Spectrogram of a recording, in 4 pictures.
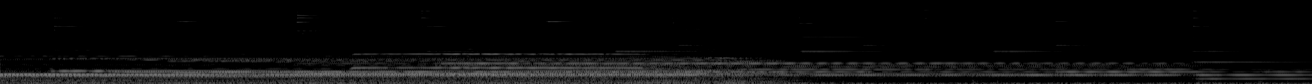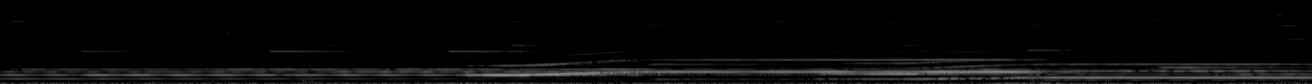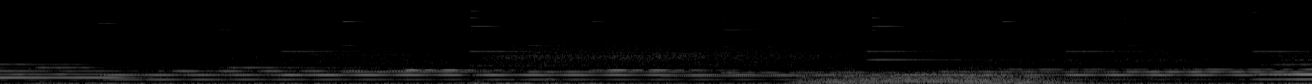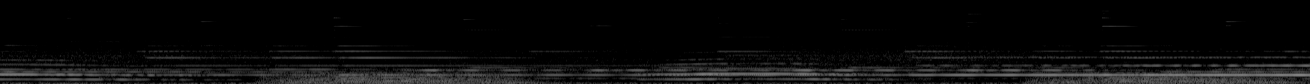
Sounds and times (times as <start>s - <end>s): Music: 0.0s - 52.4s.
